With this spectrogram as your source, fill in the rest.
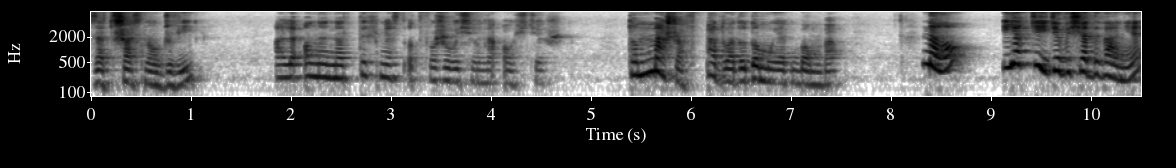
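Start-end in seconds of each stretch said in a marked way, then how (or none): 8.4-10.5 loud, high-pitched, sudden bursting exclamation. Reading a story aloud, voicing her line as she bursts in, exclaiming. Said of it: "Wykrzyknęła".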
